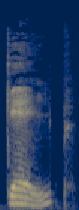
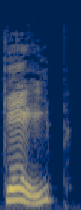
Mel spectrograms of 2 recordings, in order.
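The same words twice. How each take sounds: First: Loud, incredulous name as a question. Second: Very loud, high incredulous shout; shouted, even louder. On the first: Husband challenging Ruth about his rival, loud. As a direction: ask the name sharply, holding back a full shout. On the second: Husband repeating his rival's name at Ruth, shouting. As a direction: yell the name in outraged disbelief. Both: A narrator's reading. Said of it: "wiederholte er dann noch lauter".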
